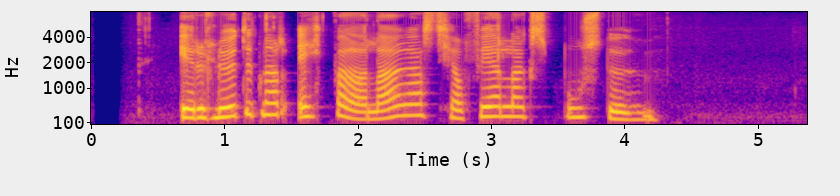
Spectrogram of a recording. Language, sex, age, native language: Icelandic, female, 40-49, Swedish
